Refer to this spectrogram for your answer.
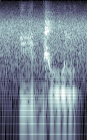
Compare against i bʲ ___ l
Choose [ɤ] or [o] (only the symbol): o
